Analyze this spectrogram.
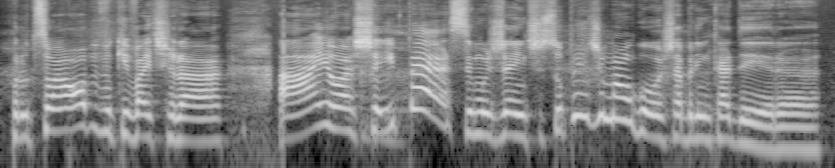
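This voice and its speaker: A woman's voice: mid-range voice, sing-song, a little fast. A young Brazilian woman hosting a talk show, sarcastic and teasing, with theatrical outrage. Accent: Brazilian Portuguese. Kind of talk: mock-confrontational interview.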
